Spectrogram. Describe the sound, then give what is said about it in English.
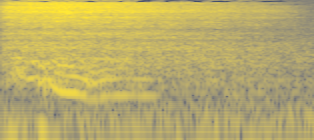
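A deep breath is drawn in during a guided healing meditation, a loud airy rush that starts strong and slowly fades over about a second and a half. “let's take a deep breath as we open our heart and open our bodies to any healing that may need to be happening right now in this day. So let's breathe in.”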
